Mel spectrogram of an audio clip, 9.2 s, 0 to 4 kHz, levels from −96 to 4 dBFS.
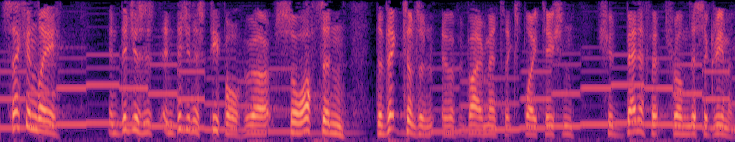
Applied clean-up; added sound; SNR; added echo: none; Wind instrument, woodwind instrument; 12 dB; none.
